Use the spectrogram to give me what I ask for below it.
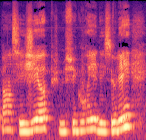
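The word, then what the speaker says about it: J-Hope: Et j'ai fait attention aux prononciations là. Donc c'est pas J-Hop, hein, c'est G-Hop.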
